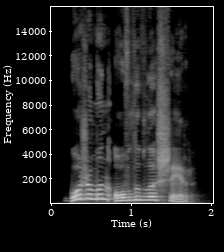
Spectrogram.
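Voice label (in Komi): "гожӧмын овлывлӧ шер", Komi, female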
